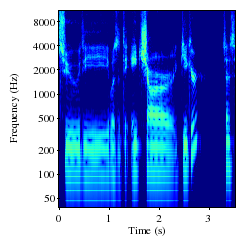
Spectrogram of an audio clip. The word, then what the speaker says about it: Giger: And I've noticed on one of your latest episodes, you went to was it the HR Geeker? Is that how, am I pronouncing his name right? Yeah, Giger, yeah.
